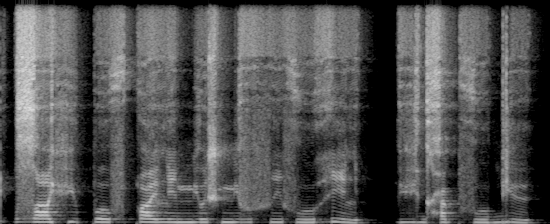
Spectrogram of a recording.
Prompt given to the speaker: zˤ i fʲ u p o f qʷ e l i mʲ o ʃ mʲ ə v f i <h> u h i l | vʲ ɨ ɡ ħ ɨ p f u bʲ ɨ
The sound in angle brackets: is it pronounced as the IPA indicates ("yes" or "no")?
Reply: no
